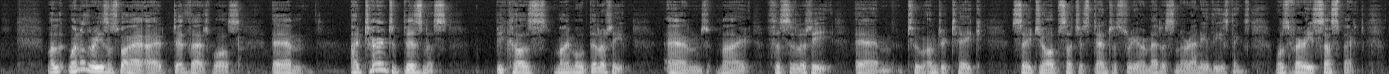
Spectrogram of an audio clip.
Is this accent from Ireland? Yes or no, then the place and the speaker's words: yes; Dublin, Leinster, Ireland; I grew up in Glasnevin, Botanic Road in Glasnevin, which is quite close to the Botanic Gardens.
